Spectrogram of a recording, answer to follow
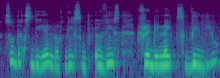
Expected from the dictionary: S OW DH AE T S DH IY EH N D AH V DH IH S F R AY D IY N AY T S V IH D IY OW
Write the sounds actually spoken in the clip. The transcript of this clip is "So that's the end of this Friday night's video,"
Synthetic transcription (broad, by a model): S OW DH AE T S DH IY EH N D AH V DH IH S F R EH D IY N AY T S V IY D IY OW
